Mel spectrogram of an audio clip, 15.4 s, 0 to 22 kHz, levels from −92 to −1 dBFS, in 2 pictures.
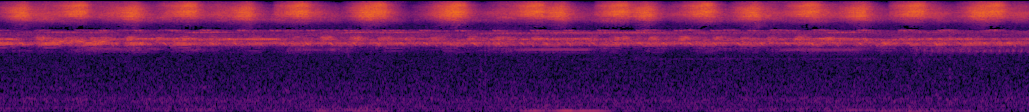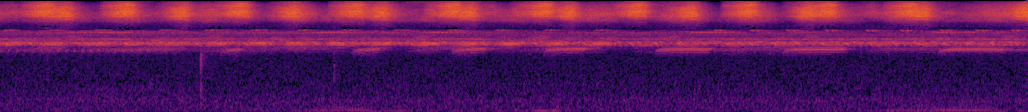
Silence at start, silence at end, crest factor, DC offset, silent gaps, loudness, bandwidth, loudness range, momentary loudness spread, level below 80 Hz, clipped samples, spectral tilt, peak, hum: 0 s; 0 s; 18 dB; under 0.1%; none; -21 LUFS; over 20 kHz; 1 LU; 5 LU; -70 dBFS; under 0.1%; 2.5 dB/octave; -6 dBFS; none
